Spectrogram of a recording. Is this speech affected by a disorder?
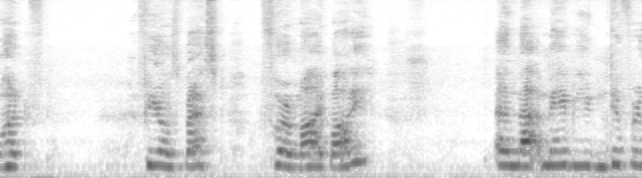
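Yes: cerebral palsy.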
